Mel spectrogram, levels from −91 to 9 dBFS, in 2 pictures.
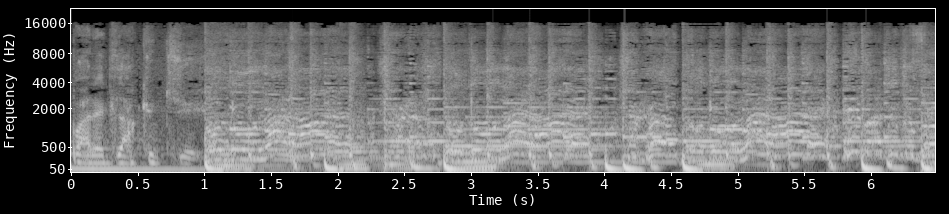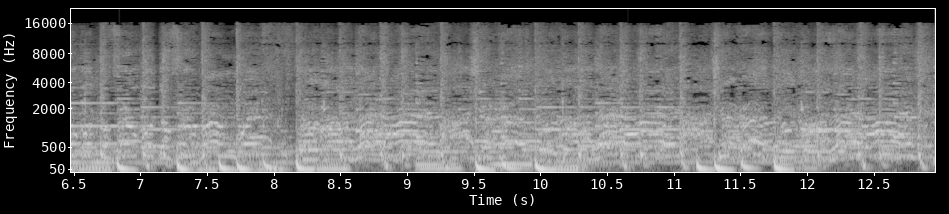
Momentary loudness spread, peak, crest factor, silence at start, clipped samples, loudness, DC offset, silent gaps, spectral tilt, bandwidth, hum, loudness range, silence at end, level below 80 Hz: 3 LU; 0 dBFS; 10 dB; 0 s; under 0.1%; -11 LUFS; under 0.1%; none; -4 dB/octave; 16.5 kHz; none; 0 LU; 0 s; -18 dBFS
